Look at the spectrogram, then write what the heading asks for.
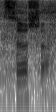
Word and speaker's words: Saoirse: The ship named Saoirse. That's how they pronounce it? Yes, it's Gaelic.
